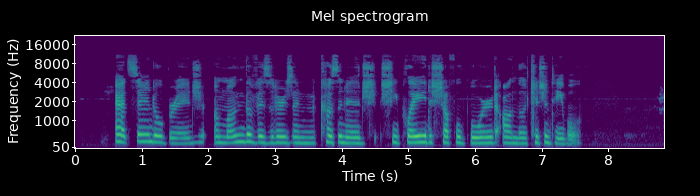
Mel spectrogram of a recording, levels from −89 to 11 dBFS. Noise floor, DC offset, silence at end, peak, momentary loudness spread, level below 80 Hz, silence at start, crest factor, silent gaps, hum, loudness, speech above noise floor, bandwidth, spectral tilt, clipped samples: -73 dBFS; under 0.1%; 1.3 s; -8 dBFS; 11 LU; -82 dBFS; 0.6 s; 18 dB; none; none; -26 LUFS; 47 dB; 11.5 kHz; -4 dB/octave; under 0.1%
